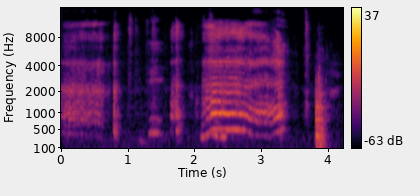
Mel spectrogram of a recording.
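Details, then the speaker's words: Three-month-old baby who had been crying before recording and nothing soothed him; diaper just changed, possibly hungry. Short fussing cries build into one long, loud wail; ordinary infant crying. "so the baby's still crying a little bit so they might also be hungry so let's feed the little baby"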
